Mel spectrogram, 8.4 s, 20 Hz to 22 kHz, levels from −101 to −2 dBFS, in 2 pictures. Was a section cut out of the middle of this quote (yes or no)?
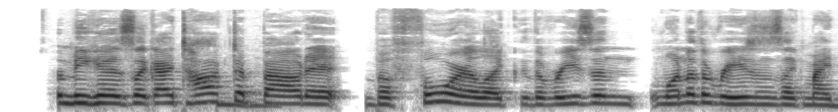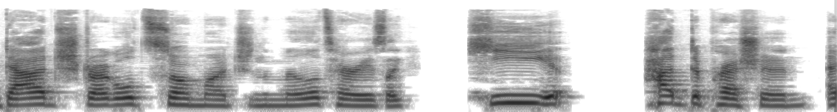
no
